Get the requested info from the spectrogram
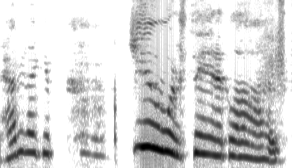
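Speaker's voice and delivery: put-on high gasped child voice, slowly dawning; child's realization. Daughter realizing mom was Santa, high gasping wonder. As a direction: gasp then say it slowly in a small girl's voice. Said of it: "She said".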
